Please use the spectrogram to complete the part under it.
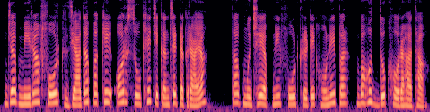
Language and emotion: Hindi, sad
